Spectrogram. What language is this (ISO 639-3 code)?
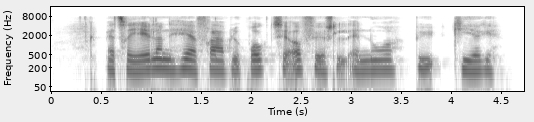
dan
